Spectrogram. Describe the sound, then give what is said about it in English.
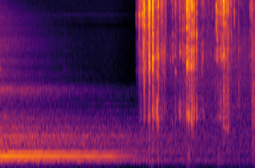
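Crisp crunching of a chip being bitten and chewed while eating, a few sharp, loud bursts of crunch that follow a steady low hum. “I'm turning my chip around before I double dip it. That's the crunching sound”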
